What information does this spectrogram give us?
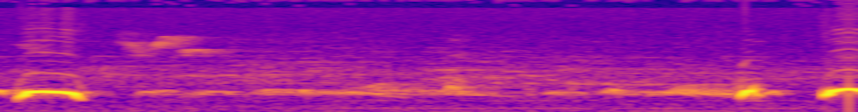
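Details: Spotted dove cooing in the 'đồng pha' voice style, used to prompt other doves to coo: a loud arched coo, a stretch of soft murmured cooing, then a short coo and another loud arched note.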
